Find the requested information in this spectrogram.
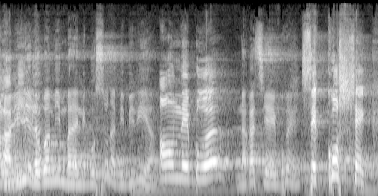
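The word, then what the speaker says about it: חושך: Bible, en hébreu, c'est koshek. Je ne sais pas si je le prononce bien, mais ça s'écrit C-H-O-S-H-E-K. Koshek. Ça se lit koshek.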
